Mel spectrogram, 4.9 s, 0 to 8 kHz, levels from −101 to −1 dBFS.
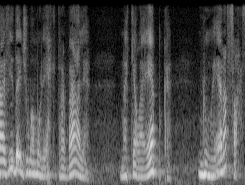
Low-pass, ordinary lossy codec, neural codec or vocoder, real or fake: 7.2 kHz; none; none; real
